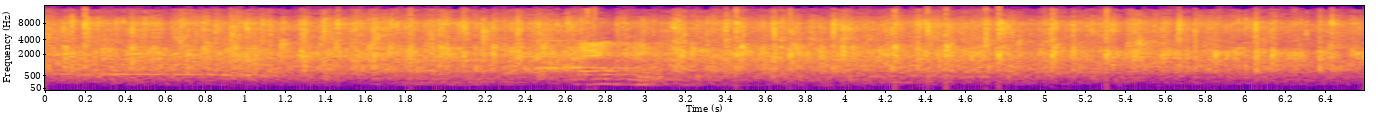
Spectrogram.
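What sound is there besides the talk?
audience applause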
